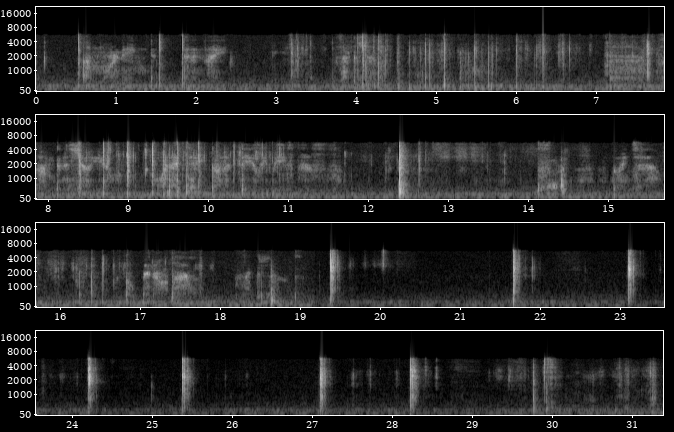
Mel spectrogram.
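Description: Plastic seven-day pill organizer being handled and tapped under soft whispering, then seven separate sharp clicks about a second apart as its snap lids are flipped open one at a time.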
